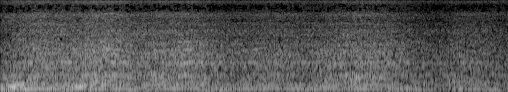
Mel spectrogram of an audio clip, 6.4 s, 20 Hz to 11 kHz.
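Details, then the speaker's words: 2005 Ford Taurus after an ignition coil replacement, idle air control valve suspected: the idle jumps up and down badly, a hunting surge. The owner hears air escaping somewhere, so a leak is possible; cause unconfirmed. "yeah see how it's jumping real"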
